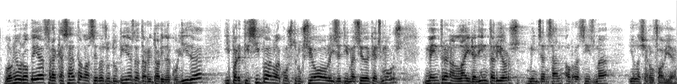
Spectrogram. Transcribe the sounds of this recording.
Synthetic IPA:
ləwnioəwɾupɛəafɾəkəsat̪əmləsːeβəzut̪upiəzðət̪ərit̪ɔɾiðəkuʎiðə | ipəɾt̪isipəːnləkunst̪ɾuksioləʒit̪iməsioðəkɛd͡zmurz | ment̪ɾənənlajɾəd̪int̪əɾiorzmind͡ʒənsanəlˠrəsizmə | iləʃənufɔβḭə̰

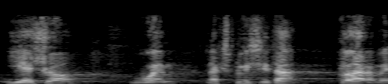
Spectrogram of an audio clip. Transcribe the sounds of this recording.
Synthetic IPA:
jeʃo | wen | laeksplisid̪aklaɾamẽ

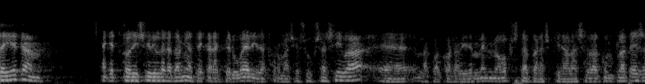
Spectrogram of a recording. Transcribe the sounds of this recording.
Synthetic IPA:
ɛiəkəː | kɛt̪̚kɔðisiβilˠd̪əkət̪əluɲət̪ekəɾak̚t̪əɾuβɛɾiðəfuɾməsiosuksəsiβ̞əɛləkwalˠkɔzəːβ̞iðemːenːoɔpst̪əpəɾəspiɾaləseβ̞əkumplət̪ɛzə

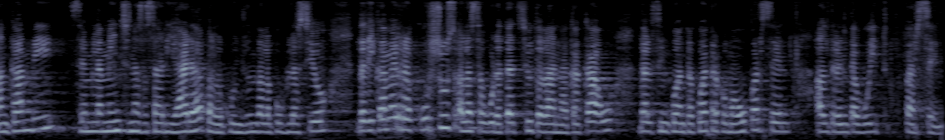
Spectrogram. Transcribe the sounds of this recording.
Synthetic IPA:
əŋkambisɛmbləmɛɲznəsəsaɾiaɾəpəɾəlˠkunʲʒund̪ələpuβləsio | d̪əðikamezrəkursuzələsəɣuɾət̪at̪siwt̪əðanəkəkawd̪əlˠsiŋkwant̪əkwat̪ɾəkɔməupəɾsenəlˠt̪ɾɛnt̪əβ̞ujt̪pəɾsen

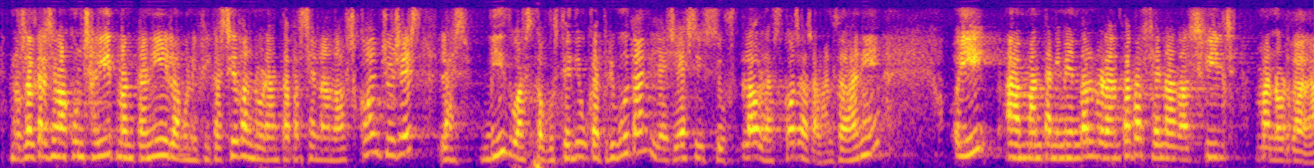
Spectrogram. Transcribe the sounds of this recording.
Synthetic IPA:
nuzalˠt̪ɾəzɛməkunsəɣit̪mənt̪əniləβunifikəsioðəlˠnuɾant̪əpəɾsenənəlˠskɔnʒuzesləzβiðuəskəβust̪ɛðiwkət̪ɾiβut̪ənʎəʒɛʃisiusplawləskɔzəzaβanzðəβəni | iəmːənt̪ənimend̪əlˠnuɾant̪əpəɾsenənəlˠsfiʎzmənoɾðəða

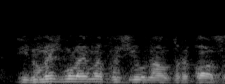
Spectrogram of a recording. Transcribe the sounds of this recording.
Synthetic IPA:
inumeʒmulˠɛmɐfɐʒiwunalˠt̪ɾɐkɔzɐ

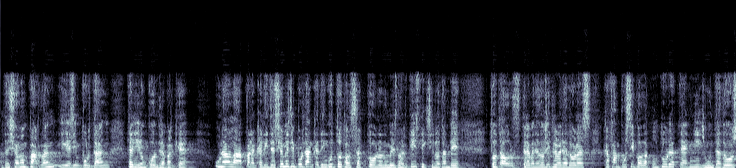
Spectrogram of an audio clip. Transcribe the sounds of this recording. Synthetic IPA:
d̪əʃɔnompaɾləniezimpuɾt̪ant̪əniɾəŋkont̪ɾəpəɾkɛ | unələpɾəkəɾid͡zəsiomezimpuɾt̪aŋkat̪̬iŋɡut̪ːot̪əlˠsək̚t̪ononumezləɾt̪ist̪iksinot̪əmbe | t̪ot̪əlˠst̪ɾəβəʎəðozit̪ɾəβ̞əʎəðoɾəs | kəfampusiplələkulˠt̪uɾət̪ɛɡnikzmunt̪əðos

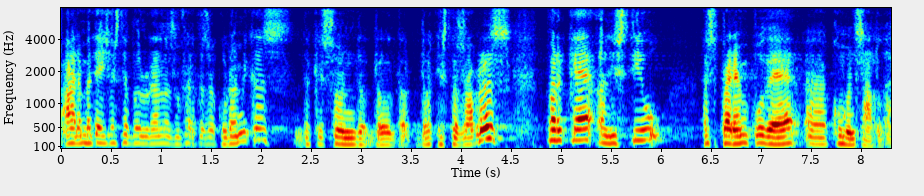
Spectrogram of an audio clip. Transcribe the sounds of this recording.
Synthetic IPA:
aɾəmət̪eʒəst̪ɛmbəluɾanləzufɛɾt̪əzəkunɔmikəzd̪əkɛsond̪əd̪əld̪əd̪əkɛst̪əzɔβɾəspəɾkɛʔəlist̪iw | əspəɾɛmpuðɛəkumənsa̰rlə̰

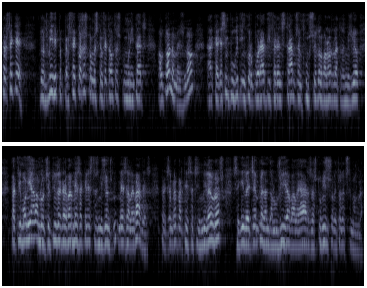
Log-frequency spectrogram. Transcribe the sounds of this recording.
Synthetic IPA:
pəɾfekɛ | d̪ɔnzmiɾippəɾfekɔzəskɔmeskəɱfet̪alˠt̪ɾəskumunit̪ad͡z | əwt̪ɔnuməznoəkəɣesimpuɣut̪iŋkuɾpuɾad̪ifəɾenst̪ɾamzəɱfunsioðəlˠβəloɾðələt̪ɾənzmiziopət̪ɾimunialˠəmblubʒək̚t̪iwðəɣɾəβamezəkɛʎəst̪ɾənzmizionzmezələβaðəs | pəɾəɡzempləpəɾt̪iðsɛsizmilewɾosːəɣinləɡzempləðənd̪əluziəβəleaɾzəst̪uðizisoβɾət̪ot̪əkst̪ɾeməðuɾə

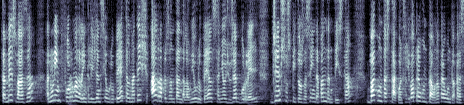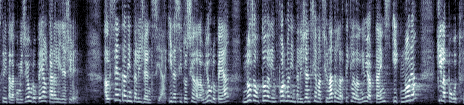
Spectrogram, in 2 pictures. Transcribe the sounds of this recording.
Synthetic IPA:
t̪əmbeəzβazəː | nuniɱforməðələint̪əliʒɛnsiəwɾupɛəkəlˠmət̪eʃalˠrəpɾəzənt̪and̪ələwnioəwɾupɛəːəlˠsəɲoʒuzɛp̚bureʎ | ʒensuspit̪ozðəseɾind̪əpənd̪ənt̪ist̪ə | bakunt̪əst̪akwansəliβapɾəɣunt̪aunəpɾəɣunt̪əpəɾəskɾit̪ələkumisioəwɾupɛəːəlˠkaɾəliʎəʒiɾe | əlˠsent̪ɾəðint̪əliʒɛnsiə̰ʔiðəsit̪uəsioðələwnioəwɾupɛə | nozəwt̪oðəliɱforməðint̪əliʒɛnsiəmənsiunat̪ənləɾt̪ikləðəlniujɔɾk̚t̪ajmziɡnoɾə | kilapuɣut̪fe

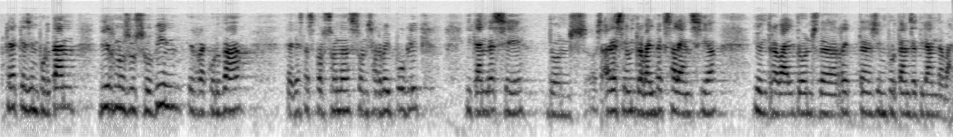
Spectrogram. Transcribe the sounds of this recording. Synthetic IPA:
kɾɛkːezimpuɾt̪and̪iɾnuzusuβinirəkuɾða | kəːkɛst̪əspəɾsonəsːonsəɾβɛjpuβlik | ikand̪əsed̪ɔnzaðəseunt̪ɾəβaʎd̪əksəlɛnsiəiunt̪ɾəβaʎd̪ɔnzðərep̚t̪əzimpuɾt̪anzət̪iɾand̪əβaɲ

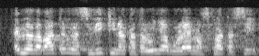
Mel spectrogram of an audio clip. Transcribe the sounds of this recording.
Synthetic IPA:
ɛmd̪aðəβat̪eðasiðikinakat̪aluɲaβulɛmasklakasi

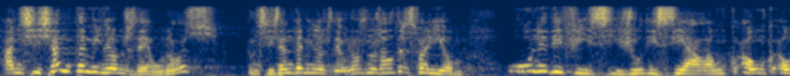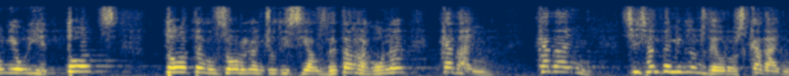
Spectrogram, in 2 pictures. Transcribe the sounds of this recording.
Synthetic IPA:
əmsəʃant̪əmilionzd̪ɛwɾus | əmsəʃant̪əmiljonzdɛwɾuznuzalˠt̪ɾəsfəɾiəm | unəðifisiʒuðisialˠəəəwniəwɾit̪ot͡s | t̪ot̪əlˠzoɾɣənzʒuðisialˠzðət̪ərəɣonəkaðaɲ | kaðaɲ | səʃant̪əmilijonzd̪ɛwɾuskaðaɲ

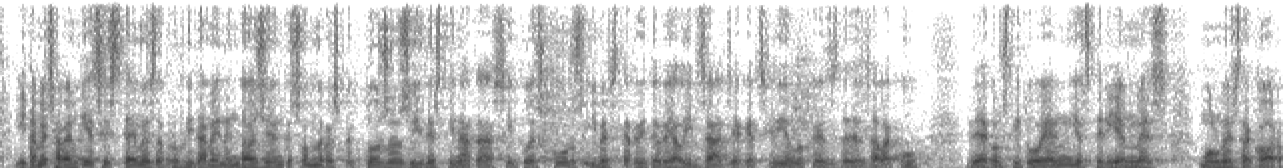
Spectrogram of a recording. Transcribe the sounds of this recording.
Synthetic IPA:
it̪ambesaβəmŋkəasist̪eməzðəpɾufit̪amenənd̪ɔʒəŋkəsomerəspəkt̪ozuziðəst̪inat̪asipləskuɾzimest̪ərit̪uɾialid͡zaziɐkɛt̪səɾiəloukezðzðələklup | eakunst̪it̪ueniəst̪əɾiəmːesmɔlˠmezðəkɔɾ

